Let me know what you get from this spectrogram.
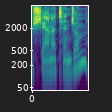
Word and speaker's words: Shanna Tingom: And if you go to Facebook, you'll find me under Financial Advisor Shanna Tingom. And how you spell that is S-H-A-N-N-A, and the last name is T-I-N-G-O-M.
